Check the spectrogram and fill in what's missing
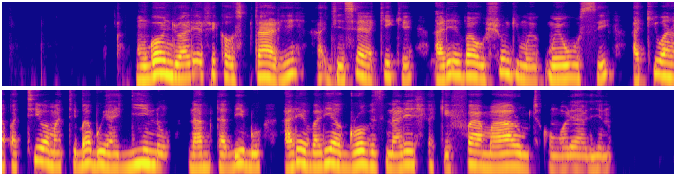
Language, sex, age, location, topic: Swahili, male, 25-35, Dar es Salaam, health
